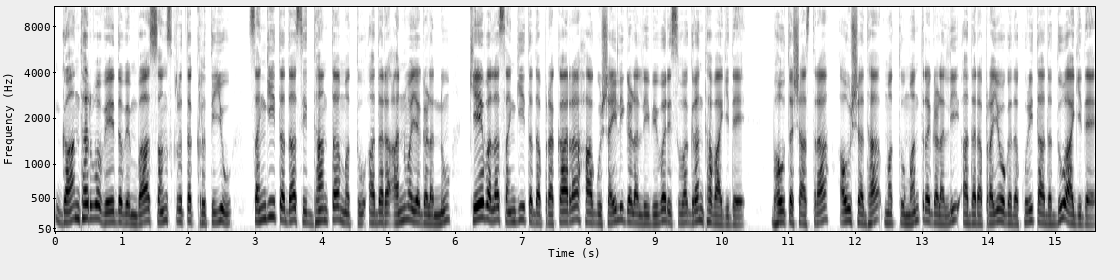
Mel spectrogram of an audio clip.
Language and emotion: Kannada, neutral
